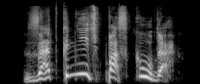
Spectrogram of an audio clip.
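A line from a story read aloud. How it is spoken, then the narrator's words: Shrill squeal. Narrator (Russian): взвизгнул Мухобой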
